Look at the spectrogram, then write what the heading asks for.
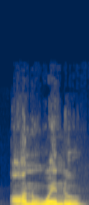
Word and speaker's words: Onwenu: Michael Onwenu, I think is the way our boy pronounced it.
